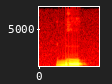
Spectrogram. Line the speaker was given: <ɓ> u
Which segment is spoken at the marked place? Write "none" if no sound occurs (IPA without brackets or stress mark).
ɓ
